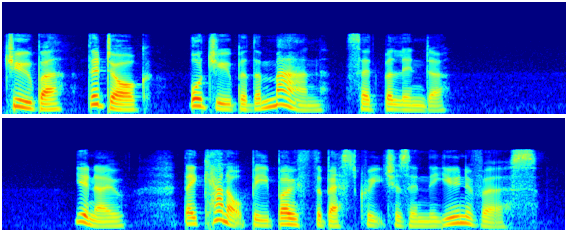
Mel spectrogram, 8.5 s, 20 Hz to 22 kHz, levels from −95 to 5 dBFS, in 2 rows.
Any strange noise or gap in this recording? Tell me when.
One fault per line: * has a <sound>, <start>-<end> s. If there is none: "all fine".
all fine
